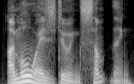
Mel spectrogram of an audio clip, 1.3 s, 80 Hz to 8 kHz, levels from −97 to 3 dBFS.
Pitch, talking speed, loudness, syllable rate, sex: 120 Hz, 180 wpm, -17 LUFS, 5.9 syllables/s, male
